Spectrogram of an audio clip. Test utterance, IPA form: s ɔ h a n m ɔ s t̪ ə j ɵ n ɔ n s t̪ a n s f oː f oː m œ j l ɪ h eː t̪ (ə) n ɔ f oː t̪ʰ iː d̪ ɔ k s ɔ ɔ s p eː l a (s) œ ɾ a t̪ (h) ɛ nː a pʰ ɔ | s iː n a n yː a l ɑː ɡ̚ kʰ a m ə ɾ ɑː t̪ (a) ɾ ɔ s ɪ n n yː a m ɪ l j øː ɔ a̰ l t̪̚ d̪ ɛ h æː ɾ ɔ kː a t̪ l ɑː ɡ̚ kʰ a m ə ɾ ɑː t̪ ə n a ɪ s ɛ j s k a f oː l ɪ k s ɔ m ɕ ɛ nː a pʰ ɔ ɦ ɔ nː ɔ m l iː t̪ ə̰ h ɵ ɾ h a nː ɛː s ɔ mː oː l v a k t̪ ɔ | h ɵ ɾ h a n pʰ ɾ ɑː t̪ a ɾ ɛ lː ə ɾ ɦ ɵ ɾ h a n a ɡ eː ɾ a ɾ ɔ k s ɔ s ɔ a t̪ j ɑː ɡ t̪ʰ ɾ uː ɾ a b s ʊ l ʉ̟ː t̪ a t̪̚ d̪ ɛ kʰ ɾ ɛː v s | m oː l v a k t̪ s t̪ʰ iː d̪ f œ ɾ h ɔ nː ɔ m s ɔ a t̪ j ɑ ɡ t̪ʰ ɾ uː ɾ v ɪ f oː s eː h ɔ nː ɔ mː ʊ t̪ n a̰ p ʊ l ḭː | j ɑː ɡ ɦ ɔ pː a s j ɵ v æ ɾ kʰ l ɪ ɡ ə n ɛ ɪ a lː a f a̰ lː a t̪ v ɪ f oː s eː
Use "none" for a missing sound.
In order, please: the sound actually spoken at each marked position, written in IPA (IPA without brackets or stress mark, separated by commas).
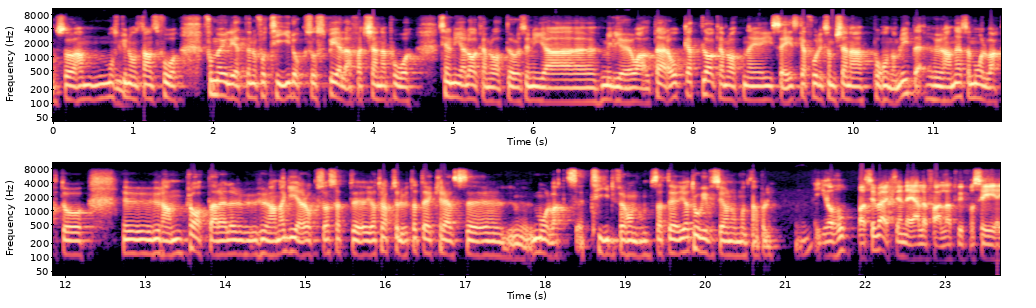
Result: ə, f, ɕ, ə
